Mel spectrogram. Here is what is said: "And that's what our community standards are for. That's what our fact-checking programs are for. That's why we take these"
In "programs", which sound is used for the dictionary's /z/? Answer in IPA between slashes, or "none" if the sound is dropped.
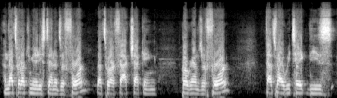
/z/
